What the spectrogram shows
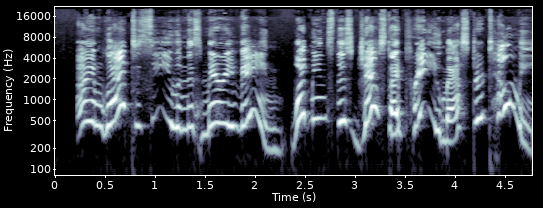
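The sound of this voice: Extremely high pitch in a put-on character voice, at a moderate pace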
